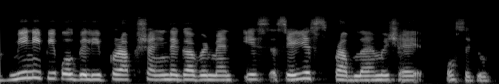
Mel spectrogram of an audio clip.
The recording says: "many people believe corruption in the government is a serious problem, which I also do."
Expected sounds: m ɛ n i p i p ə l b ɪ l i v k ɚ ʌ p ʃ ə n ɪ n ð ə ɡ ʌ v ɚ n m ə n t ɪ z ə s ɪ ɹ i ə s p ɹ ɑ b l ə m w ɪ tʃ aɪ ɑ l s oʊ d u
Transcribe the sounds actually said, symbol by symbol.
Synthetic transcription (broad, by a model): m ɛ n i p i p ə l b ɪ l i v k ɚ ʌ p ʃ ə n ɪ n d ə ɡ ʌ v ɚ n m ə n t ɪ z ə s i ɹ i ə s p ɹ ɑ b l ə m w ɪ tʃ aɪ ɑ l s oʊ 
